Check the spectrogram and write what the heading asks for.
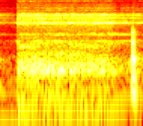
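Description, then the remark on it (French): A telephone on a nightstand beside a bed rings with a bright, continuous electronic trill that starts abruptly and holds steady; a voice briefly begins speaking near the end. “Le téléphone sonne sur sa table de nuit.”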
